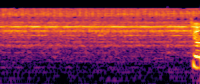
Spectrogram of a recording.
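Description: Electric stand mixer running with a steady whine, its whisk beating egg whites into meringue while sugar is added.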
